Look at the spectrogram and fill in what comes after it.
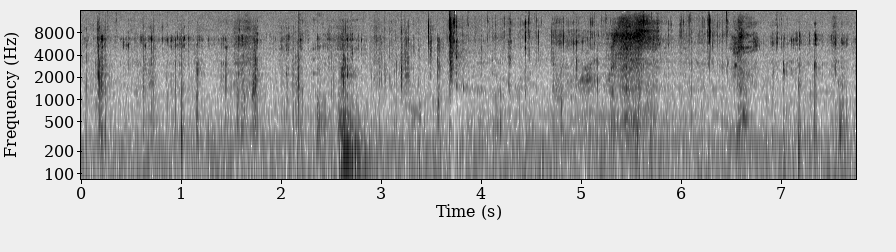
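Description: Close-miked biting and chewing on a piece of cooked chicken wing, with short sharp clicks and crunches from the mouth.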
